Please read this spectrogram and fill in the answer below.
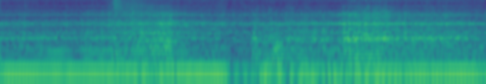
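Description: Pit bike's single-cylinder engine running under way through a turn, heard from an onboard camera with wind buffeting the microphone. The sound drops briefly about halfway through.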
